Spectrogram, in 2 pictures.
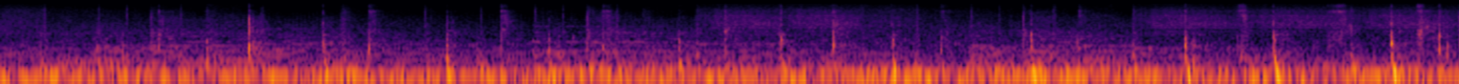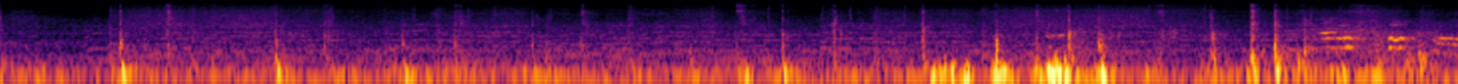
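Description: Background music over a soccer ball being juggled with the feet, the ball's contacts heard as irregular short taps. A few louder thumps come near the end.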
